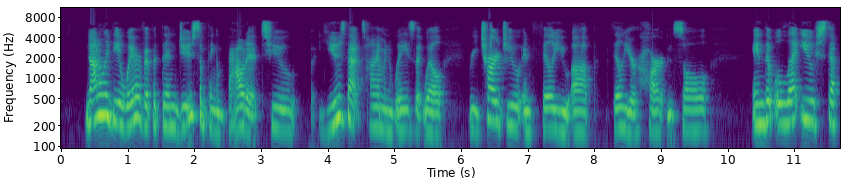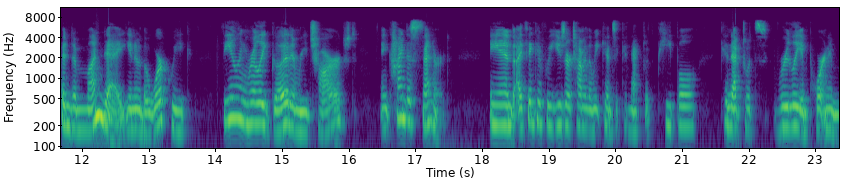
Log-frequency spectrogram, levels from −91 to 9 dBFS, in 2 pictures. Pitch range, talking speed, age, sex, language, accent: 170-240 Hz, 190 wpm, 30-49, female, English, American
